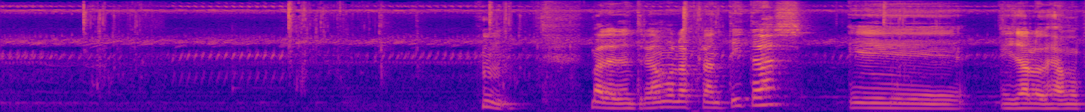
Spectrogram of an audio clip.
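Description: Water splashes as a figure wades through it.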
